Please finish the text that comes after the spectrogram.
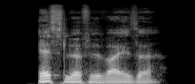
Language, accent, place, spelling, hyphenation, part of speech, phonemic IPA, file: German, Germany, Berlin, esslöffelweise, ess‧löf‧fel‧wei‧se, adjective, /ˈɛslœfl̩ˌvaɪ̯zə/, De-esslöffelweise.ogg
- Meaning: tablespoon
